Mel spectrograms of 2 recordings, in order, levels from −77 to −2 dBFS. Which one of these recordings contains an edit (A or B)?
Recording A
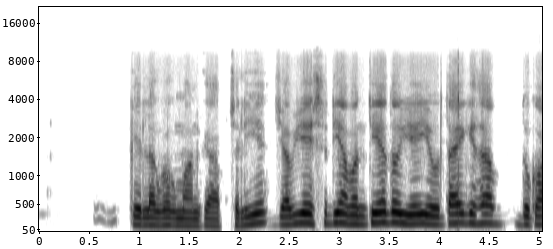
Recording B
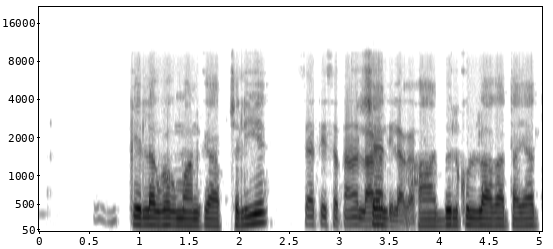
A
